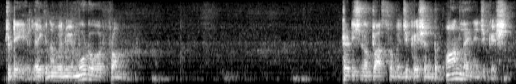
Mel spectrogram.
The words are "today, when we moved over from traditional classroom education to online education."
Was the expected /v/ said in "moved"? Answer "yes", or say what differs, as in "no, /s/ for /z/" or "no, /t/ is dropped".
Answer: no, /v/ is dropped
